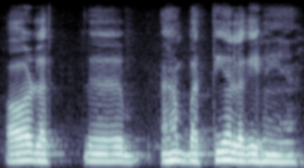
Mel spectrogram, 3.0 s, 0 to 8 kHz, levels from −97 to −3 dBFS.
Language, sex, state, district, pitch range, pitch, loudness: Hindi, male, Bihar, Patna, 125-135 Hz, 130 Hz, -15 LUFS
